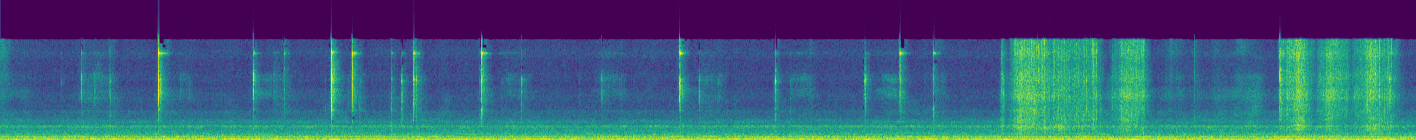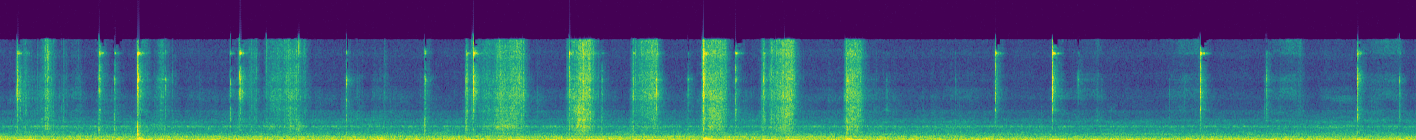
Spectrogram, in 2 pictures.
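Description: Hand brayer (ink roller) rolling back and forth over a gel printing plate and paper, with frequent clicks and rattles from the roller and short rustling, scraping sweeps that are busiest through the middle. A steady low hum runs underneath.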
